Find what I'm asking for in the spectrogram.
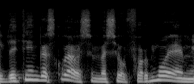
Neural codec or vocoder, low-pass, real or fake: codec, 44.1 kHz, 2.6 kbps, SNAC; 14.4 kHz; fake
